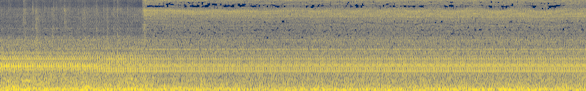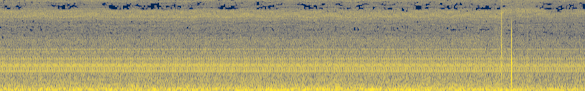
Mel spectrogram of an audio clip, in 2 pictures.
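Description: Gravity-feed airbrush spraying paint, a steady hiss of air that starts about three seconds in, over a steady low hum.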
